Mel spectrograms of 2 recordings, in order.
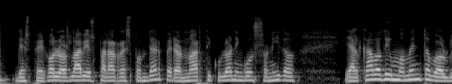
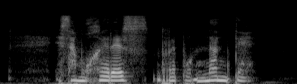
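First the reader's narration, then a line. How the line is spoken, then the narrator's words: Whispered assertion. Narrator (Spanish): afirmó Hermione con un susurro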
